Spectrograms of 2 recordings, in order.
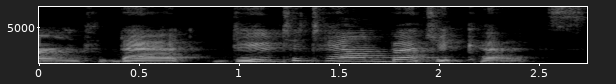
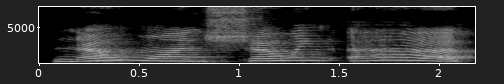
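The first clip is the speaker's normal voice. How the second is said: slow, loud, higher moan of dismay; 9 semitones higher, 6 dB louder, slower than usual. A narrator's reading. Manny moans to his friend about the empty steps, slow and loud. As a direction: drag it out in a complaining moan. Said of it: "Manny moaned".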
